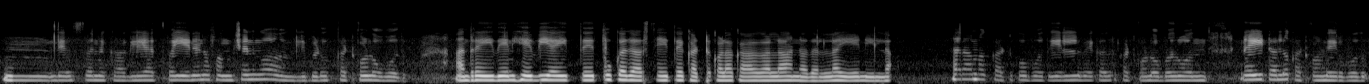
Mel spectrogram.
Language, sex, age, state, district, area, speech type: Kannada, female, 18-30, Karnataka, Bangalore Rural, rural, spontaneous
